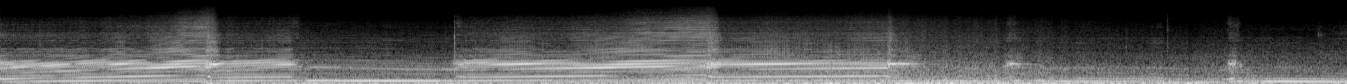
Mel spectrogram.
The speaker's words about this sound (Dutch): De motor uit de 911 GT3! Het is eigenlijk een kleine Porsche. Nou ja, klein. Iets compacter. En dan een lekker dikke motor. En dit is het. Woehoe! 4 liter blok. Atmosferisch. Mag achterlijk veel toeren draaien.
